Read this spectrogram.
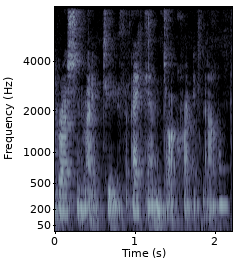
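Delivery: hushed, fading into whisper. Shown as a demonstration. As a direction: whisper as if mouth is busy. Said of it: "I'm doing it now".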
